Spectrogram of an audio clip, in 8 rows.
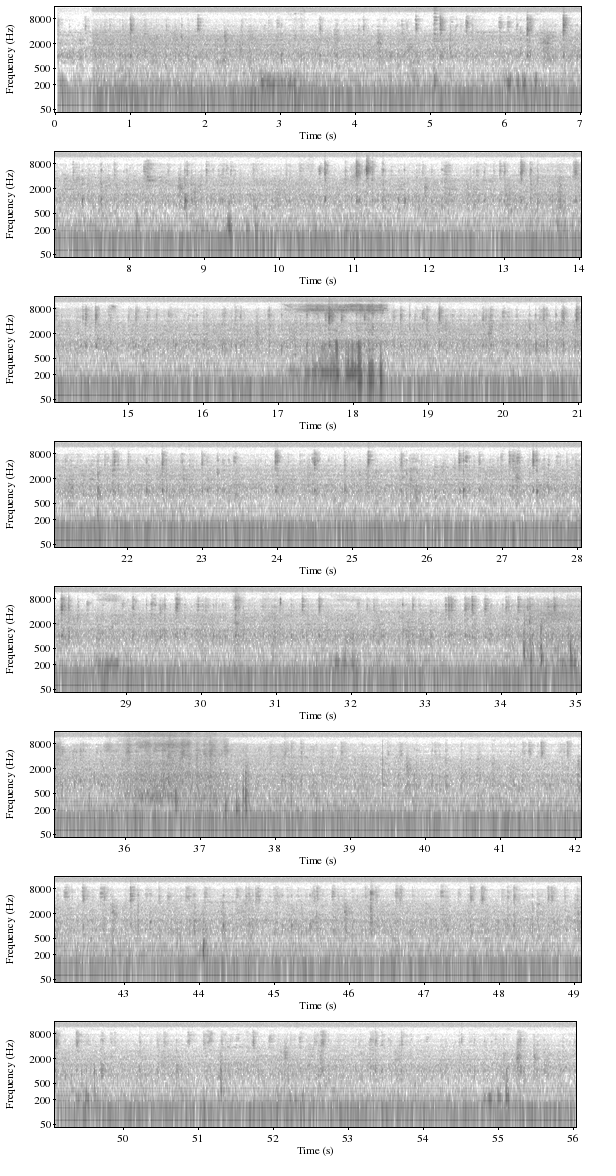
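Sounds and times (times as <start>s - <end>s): faint clicks: 0.0s - 56.0s
faint small ticks: 0.0s - 56.0s.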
